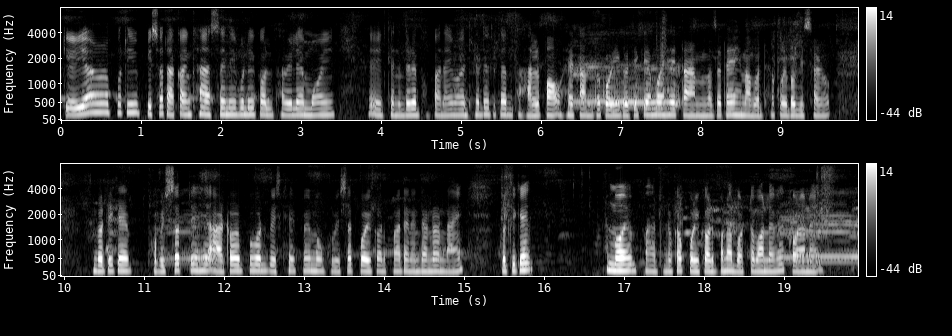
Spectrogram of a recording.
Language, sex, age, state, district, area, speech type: Assamese, male, 18-30, Assam, Lakhimpur, urban, spontaneous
